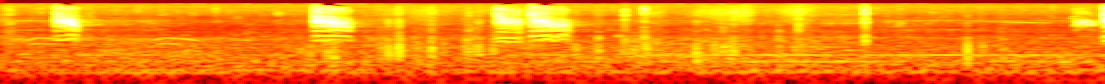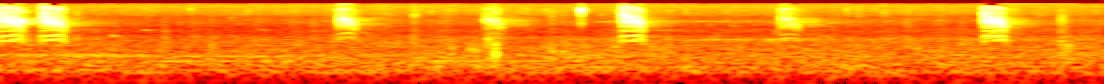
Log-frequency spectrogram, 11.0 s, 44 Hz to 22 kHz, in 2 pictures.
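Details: Sparrows arriving to be fed on 5 December 2021, on the way out: short, sharp high chirps scattered through the recording, singly and in quick pairs, over a faint steady background hum.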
